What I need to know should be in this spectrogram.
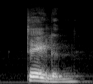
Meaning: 1. to cultivate, to grow plants, notably crops 2. to raise, to breed animals or (figurative, notably a type of) men
- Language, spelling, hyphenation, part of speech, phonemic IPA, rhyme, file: Dutch, telen, te‧len, verb, /ˈteː.lən/, -eːlən, Nl-telen.ogg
